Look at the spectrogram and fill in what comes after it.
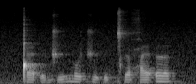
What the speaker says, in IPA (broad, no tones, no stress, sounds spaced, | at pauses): ǃ æ ʔ ø d͡ʒ ʉ ɦ o t͡ʃ ʉ ʔ ʉ ǀʰ ø ħ æ ʔ œ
